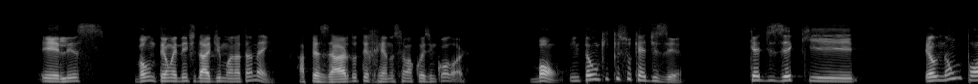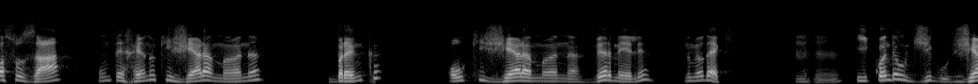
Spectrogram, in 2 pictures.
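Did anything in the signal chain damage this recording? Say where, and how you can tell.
No, nothing damaged it.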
